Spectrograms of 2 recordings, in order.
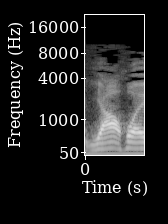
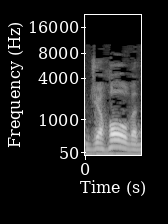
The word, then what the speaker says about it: Jehovah: And it's, you can pronounce it Yahweh if you want, but it's actually in English proper to pronounce it Jehovah.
